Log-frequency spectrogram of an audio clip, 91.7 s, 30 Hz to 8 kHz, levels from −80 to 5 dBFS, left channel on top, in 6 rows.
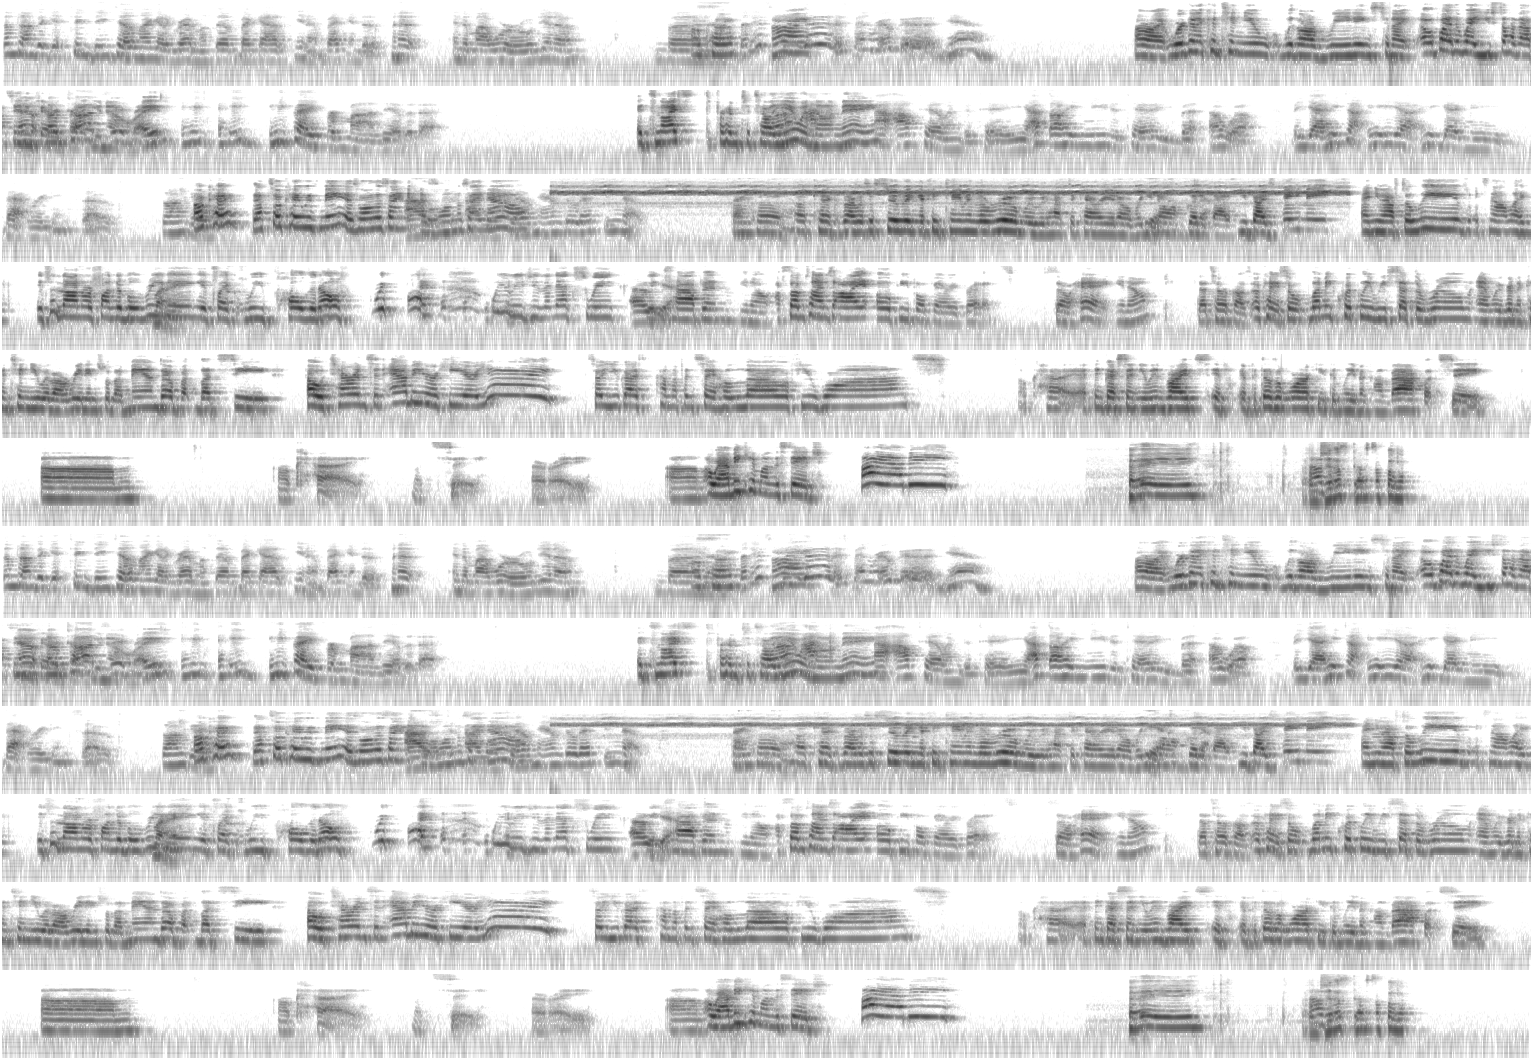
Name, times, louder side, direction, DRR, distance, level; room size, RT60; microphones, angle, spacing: voice 1, 0.0-4.1 4.5-5.7 6.5-9.9 15.4-19.6 22.9-23.4 24.0-27.7 28.2-30.3 30.6-31.7 32.2-32.6 34.6-37.0 37.9-38.6 42.0-42.7 44.3-44.4 46.4-46.5 47.4-47.7 50.0-50.2 50.9-51.0 52.1-52.6, right 2 dB, 75° right, 1.6 m, -36 dB
voice 2, 6.9-7.3 7.7-8.1 11.3-16.9 21.6-22.2 22.4-24.1 32.5-35.8 37.9-43.8 44.2-45.8 46.2-49.3 49.6-50.1 50.8-52.0 52.3-55.7 56.4-57.3 57.8-63.8 64.2-66.6 67.1-70.6 71.3-75.9 76.8-77.8 79.2-80.1 80.5-81.2 81.7-82.3 83.1-84.7 85.0-85.9 89.5-89.7, left 5 dB, 75° left, 1.2 m, -27 dB
sound 1, 36.1-44.1, left 9 dB, 90° left, 1.3 m, -28 dB
voice 3, 87.7-88.7 89.4-90.5, left 2 dB, 40° left, 0.7 m, -27 dB
8.9 x 5.0 x 5.4 m
head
